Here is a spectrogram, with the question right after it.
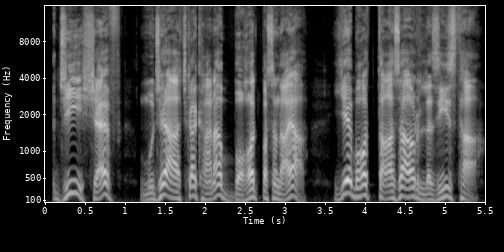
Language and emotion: Urdu, happy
